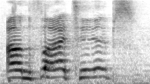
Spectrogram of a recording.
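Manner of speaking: slow, high hyped segment title; announcer voice. Acted. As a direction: announce it like a show bumper.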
